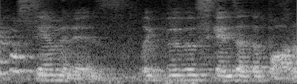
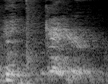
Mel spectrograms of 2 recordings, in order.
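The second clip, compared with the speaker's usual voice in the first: mock dad scolding; 11 semitones higher than usual.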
